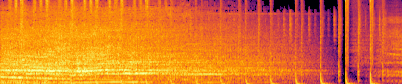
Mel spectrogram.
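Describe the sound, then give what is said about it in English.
A Formula One racing car engine gives a loud, high, buzzing whine that slides steadily lower in pitch, then breaks into a series of short, sharp bursts. “Formula One makes a lovely sound.”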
